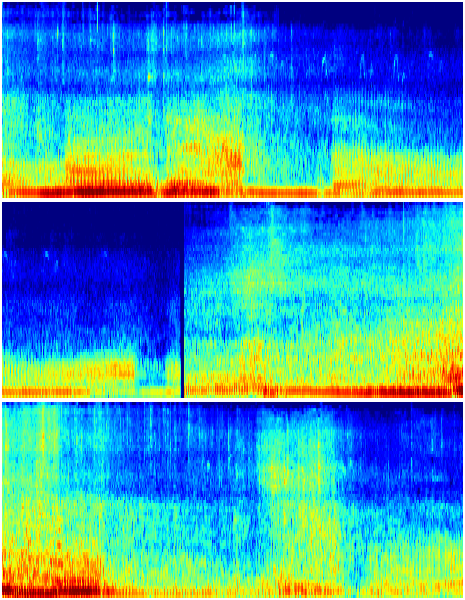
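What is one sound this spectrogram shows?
Gravel sprays and crunches under spinning tyres.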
